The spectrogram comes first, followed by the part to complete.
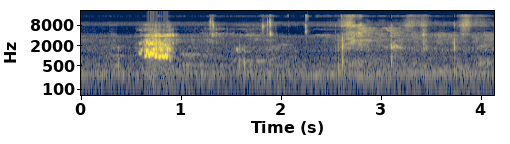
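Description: A single short meow from Google's 3D augmented-reality cat, about half a second in, followed by a few faint clicks.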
